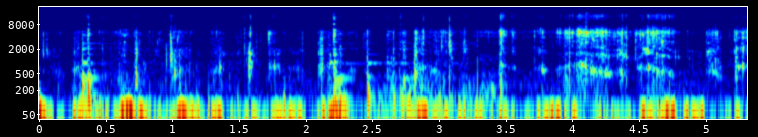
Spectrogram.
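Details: A dog eating raw food indoors, with sharp, irregular crunches and bites at uneven intervals, mixed with soft wet chewing and crinkling.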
